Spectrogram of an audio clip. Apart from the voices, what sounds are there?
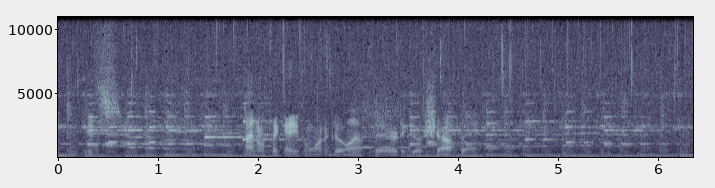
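heavy pouring rain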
